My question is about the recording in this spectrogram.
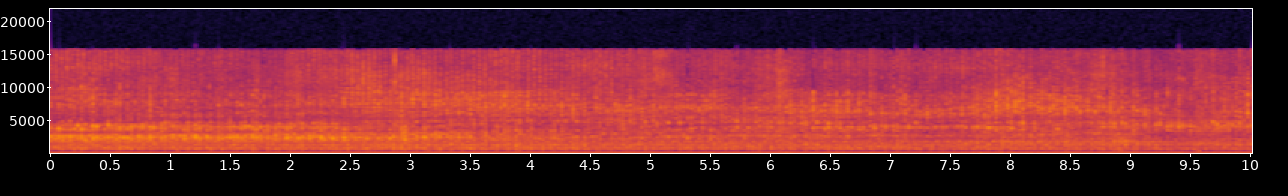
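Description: IMT 539 tractor's three-cylinder diesel engine running steadily as the tractor drives slowly along.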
